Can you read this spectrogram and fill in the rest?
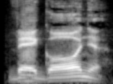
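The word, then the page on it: Vegonha: patua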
